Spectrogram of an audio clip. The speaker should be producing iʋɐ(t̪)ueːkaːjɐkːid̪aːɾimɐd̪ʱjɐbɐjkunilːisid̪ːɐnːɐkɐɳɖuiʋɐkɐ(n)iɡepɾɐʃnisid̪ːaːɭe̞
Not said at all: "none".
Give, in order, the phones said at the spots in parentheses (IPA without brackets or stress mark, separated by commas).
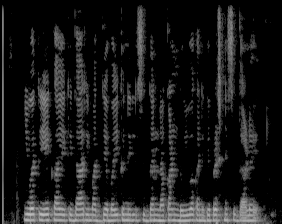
t̪, n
